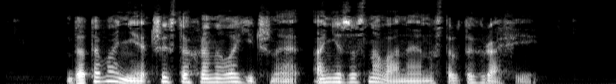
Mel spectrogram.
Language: Belarusian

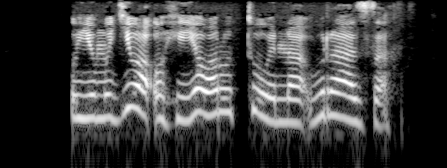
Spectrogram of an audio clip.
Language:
Kinyarwanda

